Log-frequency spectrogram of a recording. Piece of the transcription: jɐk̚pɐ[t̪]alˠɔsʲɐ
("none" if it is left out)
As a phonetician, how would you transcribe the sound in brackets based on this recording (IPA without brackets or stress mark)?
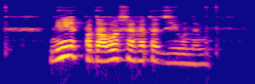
d̪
